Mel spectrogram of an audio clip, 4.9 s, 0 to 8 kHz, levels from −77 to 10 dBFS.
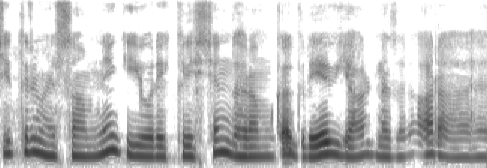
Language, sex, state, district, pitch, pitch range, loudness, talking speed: Hindi, male, Jharkhand, Ranchi, 140 Hz, 135-170 Hz, -18 LUFS, 170 wpm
